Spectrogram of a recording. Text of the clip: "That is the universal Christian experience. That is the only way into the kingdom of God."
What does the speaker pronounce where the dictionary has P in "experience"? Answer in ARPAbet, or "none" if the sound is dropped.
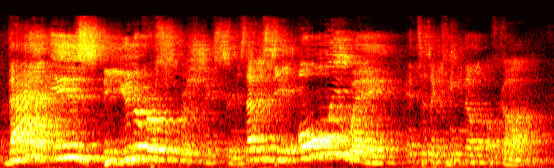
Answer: none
